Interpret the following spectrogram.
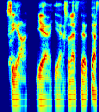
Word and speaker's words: Sean: i meet people um i tell them it's pronounced like leon with an s c on yeah yeah so that's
